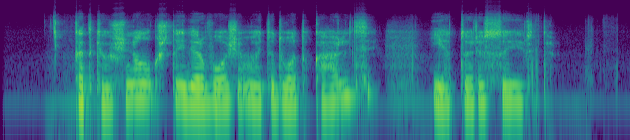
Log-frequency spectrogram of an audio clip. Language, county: Lithuanian, Klaipėda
